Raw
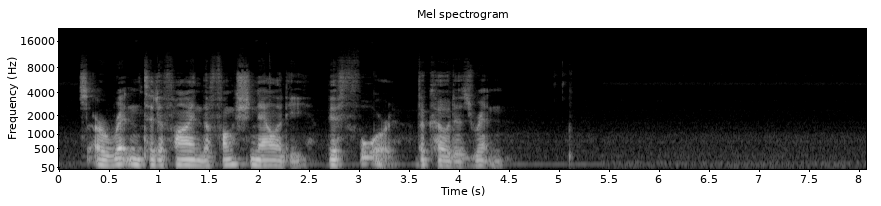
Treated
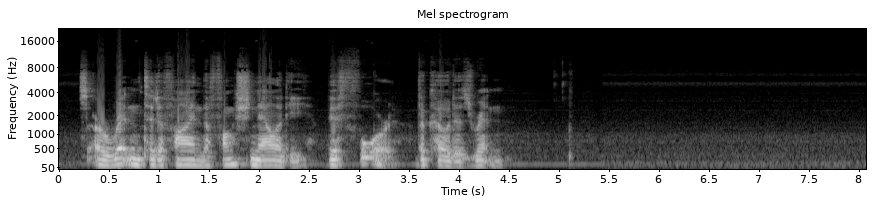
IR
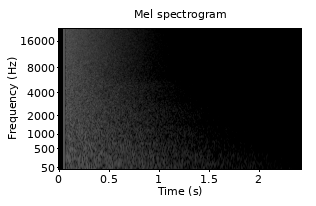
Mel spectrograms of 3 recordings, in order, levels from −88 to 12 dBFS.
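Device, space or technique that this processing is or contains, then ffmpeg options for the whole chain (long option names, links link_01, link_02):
clipper into limiter: -filter_complex "[0:a]asettb=1/sr,asplit=3[link_01][link_02][link_03];[link_01]atrim=end=1.204[link_04];[link_02]atrim=start=1.2:end=1.77,asetpts=PTS-STARTPTS,afade=type=in:duration=0.004:curve=qsin,afade=type=out:start_time=0.566:duration=0.004:curve=qsin,equalizer=frequency=200:width_type=o:width=0.33:gain=-9,equalizer=frequency=315:width_type=o:width=0.33:gain=-7,equalizer=frequency=500:width_type=o:width=0.33:gain=-6,equalizer=frequency=1250:width_type=o:width=0.33:gain=-7[link_05];[link_03]atrim=start=1.766[link_06];[link_04][link_05]acrossfade=duration=0.004:curve1=hsin:curve2=qsin[link_07];[link_07][link_06]acrossfade=duration=0.004:curve1=qsin:curve2=hsin,asoftclip=type=hard:threshold=-8dB,alimiter=limit=-10.5dB:level=0:latency=1:release=33,volume=8.5dB"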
